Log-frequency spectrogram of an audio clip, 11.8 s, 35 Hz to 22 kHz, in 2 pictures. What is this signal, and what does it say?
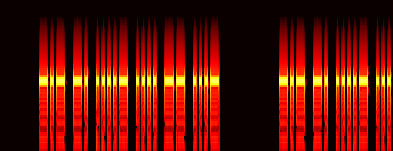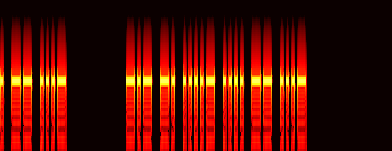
Morse code, heard as a keyed tone, about 27 wpm, 700 Hz. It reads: KN4HMV KN4HMV KN4HMV
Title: USA Call Signs - 6 Characters - Repeated 3x - 28wpm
